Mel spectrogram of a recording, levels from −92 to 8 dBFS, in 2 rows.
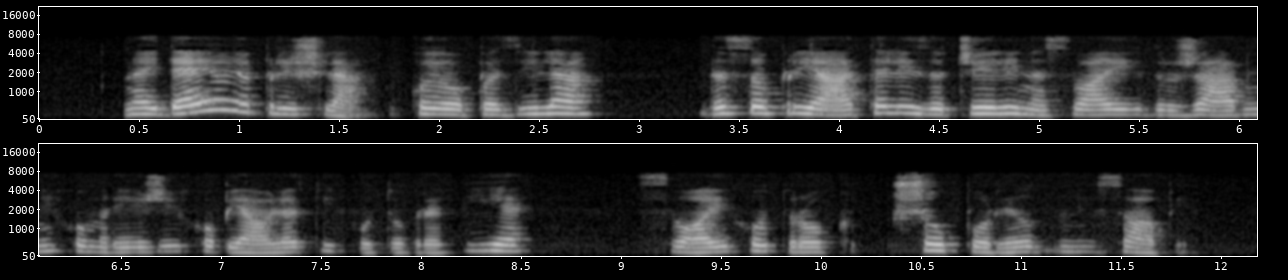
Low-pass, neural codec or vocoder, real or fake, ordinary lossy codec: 19.8 kHz; none; real; MP3, 64 kbps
